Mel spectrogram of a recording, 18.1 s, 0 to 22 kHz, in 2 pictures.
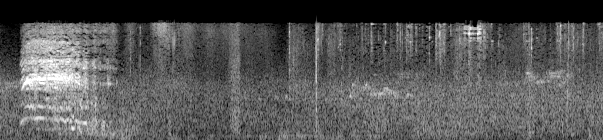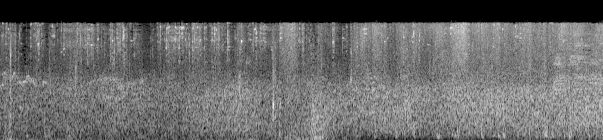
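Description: A horse whinnies loudly at the start in Red Dead Redemption 2, then hooves clip-clop steadily on and on over a low ambient background, with no talking.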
